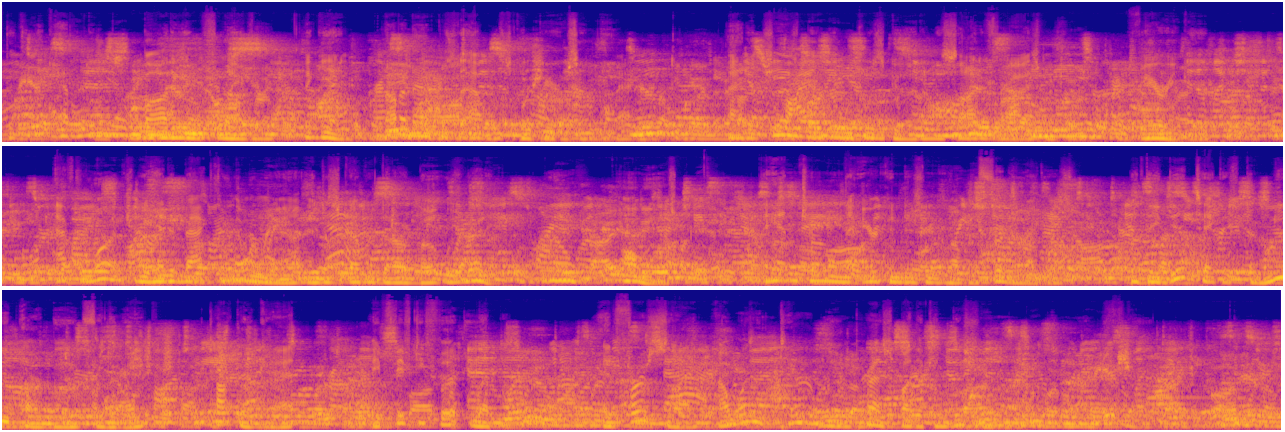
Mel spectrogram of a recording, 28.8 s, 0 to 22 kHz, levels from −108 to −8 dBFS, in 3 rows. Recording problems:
chatter from many people; very loud; throughout; 3 dB above the speech

